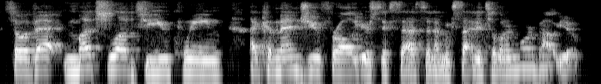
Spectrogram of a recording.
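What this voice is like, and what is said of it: Voice sounds unwell, not at full. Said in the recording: “sorry about your voice. I really do hope it gets better to 100% soon.”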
